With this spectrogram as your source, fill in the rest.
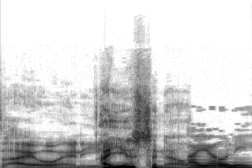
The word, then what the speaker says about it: Ione: I don't know how do you pronounce it. It's Ione.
